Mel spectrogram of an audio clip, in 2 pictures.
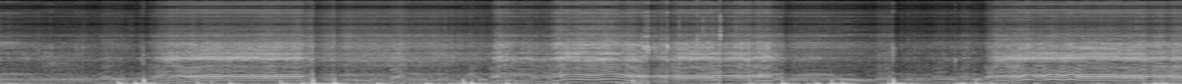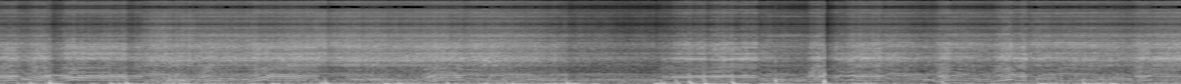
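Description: Motocross dirt bike engine revving hard, its pitch rising and falling over and over as the rider works the throttle and gears, with short drops where the throttle is rolled off about a second in and again around ten seconds in.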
